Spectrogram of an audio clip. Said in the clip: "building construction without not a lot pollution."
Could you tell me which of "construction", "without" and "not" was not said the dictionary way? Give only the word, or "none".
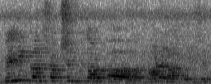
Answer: without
